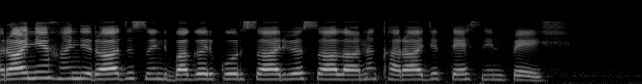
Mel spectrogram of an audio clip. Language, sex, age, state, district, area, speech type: Kashmiri, female, 18-30, Jammu and Kashmir, Bandipora, rural, read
